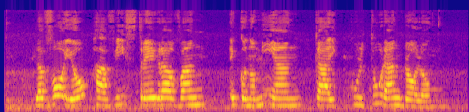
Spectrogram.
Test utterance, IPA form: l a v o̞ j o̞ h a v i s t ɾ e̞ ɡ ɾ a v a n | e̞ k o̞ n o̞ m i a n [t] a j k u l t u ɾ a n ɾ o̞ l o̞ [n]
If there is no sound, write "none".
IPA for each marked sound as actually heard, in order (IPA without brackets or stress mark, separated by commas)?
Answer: k, n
